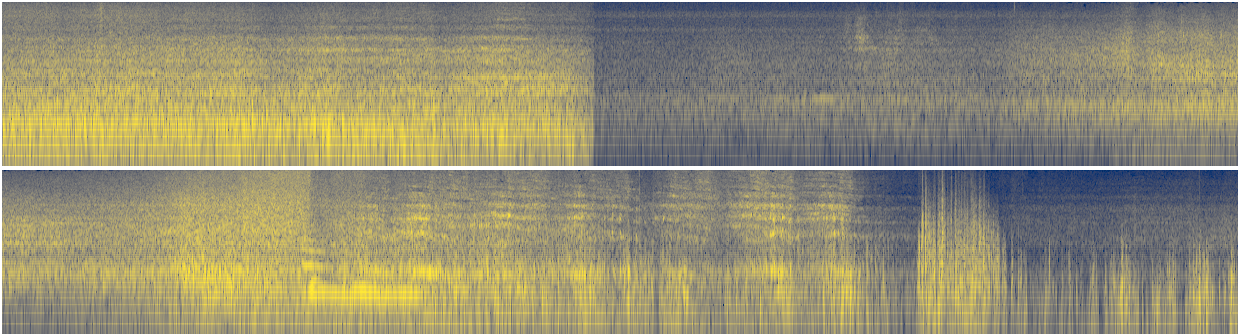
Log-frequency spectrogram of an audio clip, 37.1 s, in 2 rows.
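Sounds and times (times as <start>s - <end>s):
diesel train passing: 0.0s - 8.9s, 9.6s - 37.0s.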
